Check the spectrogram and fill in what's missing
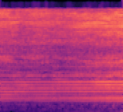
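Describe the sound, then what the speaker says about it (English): Electric clippers shaving the belly of a Shih Tzu: a steady, close, continuous buzzing hum that holds level for the whole moment, with no talk over it. "The whole belly I'm shaving out too"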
